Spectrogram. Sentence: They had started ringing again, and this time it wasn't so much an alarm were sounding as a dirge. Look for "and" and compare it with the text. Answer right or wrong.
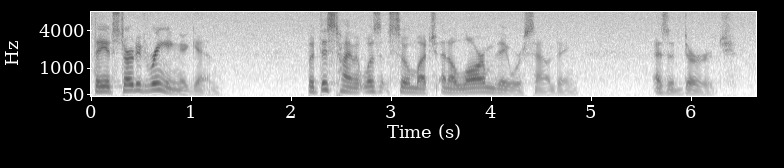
wrong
